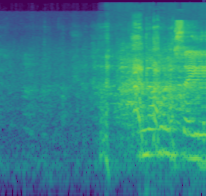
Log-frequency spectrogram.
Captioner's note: audience laughing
